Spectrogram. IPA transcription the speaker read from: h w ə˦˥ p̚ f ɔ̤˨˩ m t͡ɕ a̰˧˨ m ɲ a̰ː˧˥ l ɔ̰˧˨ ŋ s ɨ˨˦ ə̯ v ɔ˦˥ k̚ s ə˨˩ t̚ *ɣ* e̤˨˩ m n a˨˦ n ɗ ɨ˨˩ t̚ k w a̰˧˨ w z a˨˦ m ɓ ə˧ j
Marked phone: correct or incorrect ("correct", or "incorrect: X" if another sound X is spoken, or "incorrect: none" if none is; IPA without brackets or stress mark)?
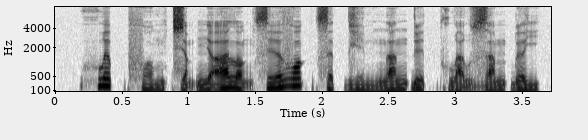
correct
